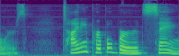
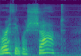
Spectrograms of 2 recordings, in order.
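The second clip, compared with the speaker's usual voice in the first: ordinary delivery, nothing marked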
